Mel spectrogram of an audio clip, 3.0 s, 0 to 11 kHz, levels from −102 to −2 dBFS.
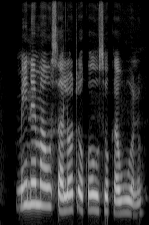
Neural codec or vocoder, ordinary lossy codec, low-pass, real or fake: none; none; none; real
